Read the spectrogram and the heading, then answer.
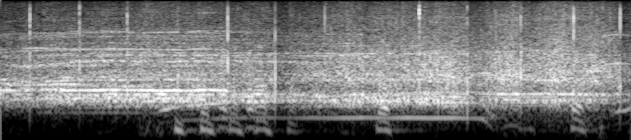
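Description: A crowd applauds a contestant loudly and steadily, a dense wash of clapping with whoops and shouted cheers rising over it throughout.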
